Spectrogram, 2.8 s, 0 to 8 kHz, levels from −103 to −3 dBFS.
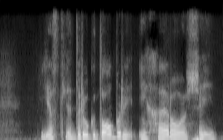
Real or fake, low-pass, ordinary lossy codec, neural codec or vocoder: fake; 7.2 kHz; none; codec, 16 kHz, 2 kbps, X-Codec, HuBERT features, trained on balanced general audio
